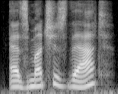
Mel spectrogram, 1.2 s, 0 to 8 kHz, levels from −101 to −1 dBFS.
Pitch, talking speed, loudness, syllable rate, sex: 165 Hz, 200 wpm, -18 LUFS, 4.0 syllables/s, male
